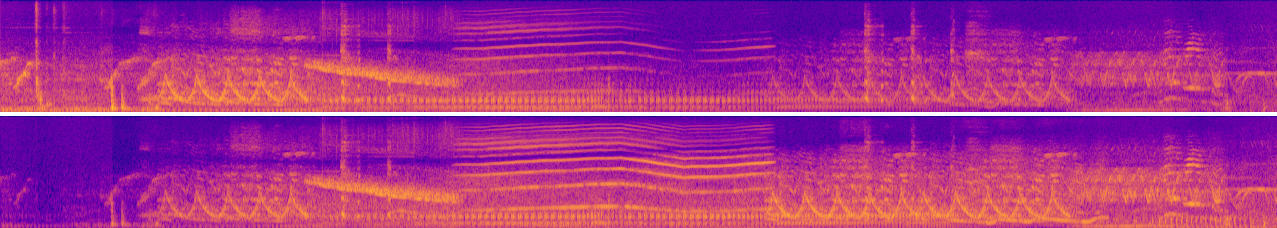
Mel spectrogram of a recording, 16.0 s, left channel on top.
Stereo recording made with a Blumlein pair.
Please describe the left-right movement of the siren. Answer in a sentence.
In this clip you hear the siren move from left to right.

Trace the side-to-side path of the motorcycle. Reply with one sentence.
In this clip you hear the motorcycle move to the right.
